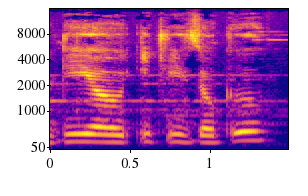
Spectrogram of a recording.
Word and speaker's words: Gyo Ichizoku: Gyo clan, or Gyo Ichizoku, is how it's said, is a clan touched is touched by God, which manifests in the possession of special abilities.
